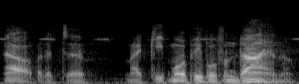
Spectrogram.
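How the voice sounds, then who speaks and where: An American man playing a steady, probing Old West marshal in a 1950s radio western, measured and understated with hesitant pauses. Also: rumbling low, full character voice. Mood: probing, grave. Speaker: radio drama lead actor. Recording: vintage 1950s radio recording.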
